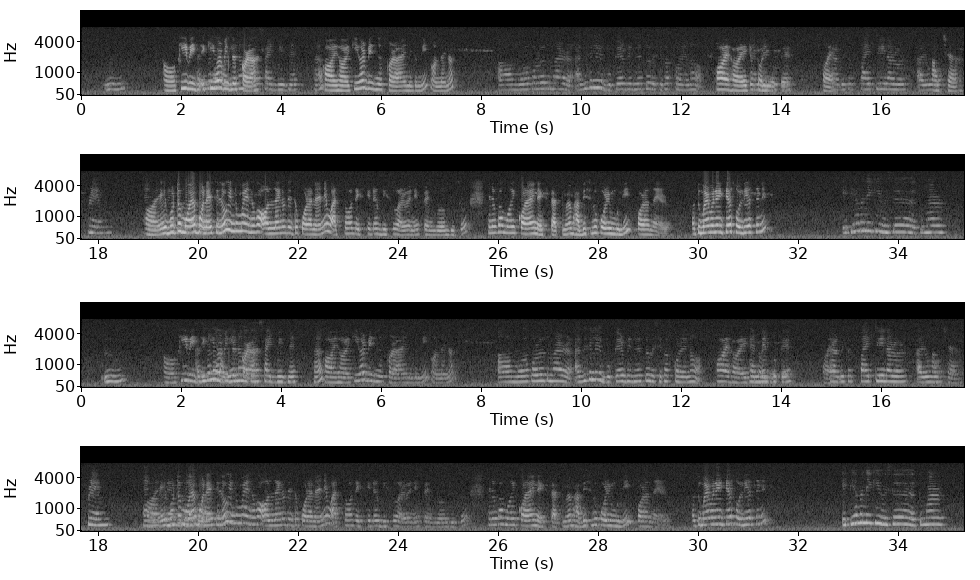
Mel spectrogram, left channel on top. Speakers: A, on the right; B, on the left.
A: উম।
B: অ কি বিজ
A: আজিকালি
B: কিহৰ
A: লাগেই
B: বিজনেছ
A: ন
B: কৰা?
A: এটা চাই বিজনেচ। হা?
B: হয় হয় কিহৰ বিজনেছ কৰা এনে তুমি অনলাইনত?
A: অ মই কৰো তোমাৰ আজিকালি বুকে বিজনেচটো বেছিভাগ কৰে ন?
B: হয় হয় এইটো
A: হেণ্ডমেড
B: চলি
A: বুকে
B: আছে। হয়
A: তাৰপিছত পাইপ ক্লিনাৰৰ আৰু
B: আচ্ছা
A: ফ্ৰেম হেণ্ডমেড
B: হয় এইবোৰতো
A: ফ্ৰেম সেইবিলাক
B: মইে
A: বনাই
B: বনাইছিলো। কিন্তু মই এনেকুৱা অনলাইনত এইটো কৰা নাই ন চবত ইচ্টেটাছ দিছো আৰু এনে ফ্ৰেডবোৰক দিছো। সেনেকুৱা মই কৰাই নাই মই ভাবিছিলো কৰিম বুলি। কৰা নাই আৰু। অ তোমাৰ মানে, এতিয়া চলি আছেনে?
A: এতিয়া মানে কি হৈছে, তোমাৰ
